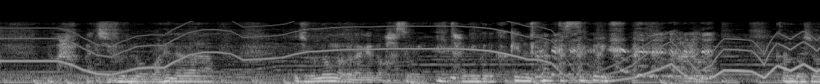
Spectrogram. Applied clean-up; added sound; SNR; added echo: none; Musical instrument; 8 dB; reverberation time 0.1 s.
